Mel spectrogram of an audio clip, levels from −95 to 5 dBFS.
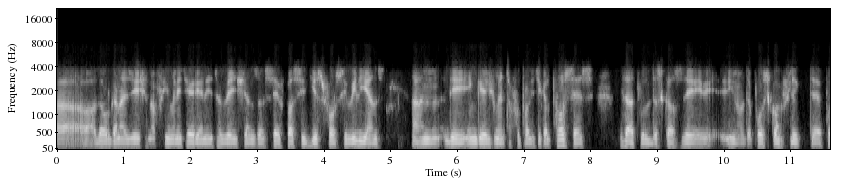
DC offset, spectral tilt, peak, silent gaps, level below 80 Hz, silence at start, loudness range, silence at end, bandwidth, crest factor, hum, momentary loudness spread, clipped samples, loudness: under 0.1%; -9 dB/octave; -4 dBFS; none; -64 dBFS; 0 s; 3 LU; 0 s; 4.2 kHz; 16 dB; none; 8 LU; under 0.1%; -20 LUFS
